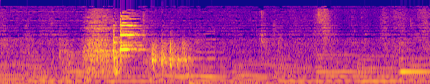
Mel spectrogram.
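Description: Background score of steady held tones, with a brief cluster of light clinks about a second in as kitchen things, such as a glass bottle, are handled on the counter.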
